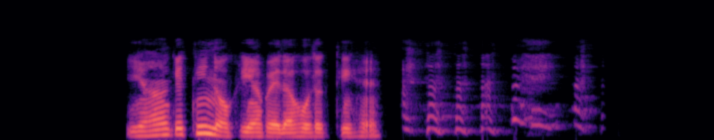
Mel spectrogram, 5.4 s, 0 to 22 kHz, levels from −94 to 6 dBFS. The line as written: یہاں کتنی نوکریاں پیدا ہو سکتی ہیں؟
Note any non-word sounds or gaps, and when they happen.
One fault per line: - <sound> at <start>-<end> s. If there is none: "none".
- laugh at 3.0-4.6 s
